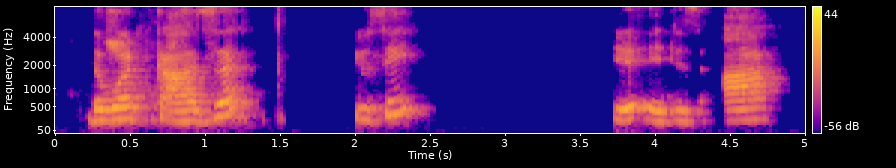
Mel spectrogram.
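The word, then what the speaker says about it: casa: you say the word Kaza you see it is ah the first time for the first syllable so you you stress on the first syllable so it is because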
